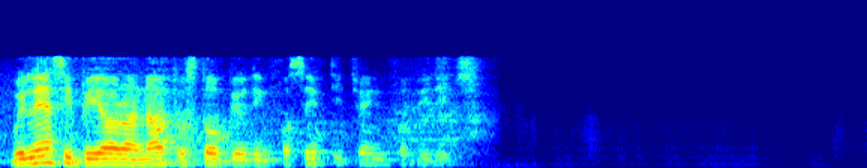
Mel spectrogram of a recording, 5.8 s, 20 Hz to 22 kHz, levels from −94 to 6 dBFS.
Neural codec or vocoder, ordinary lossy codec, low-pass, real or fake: codec, 16 kHz, 0.4 kbps, LongCat-Audio-Codec; none; 5.4 kHz; fake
